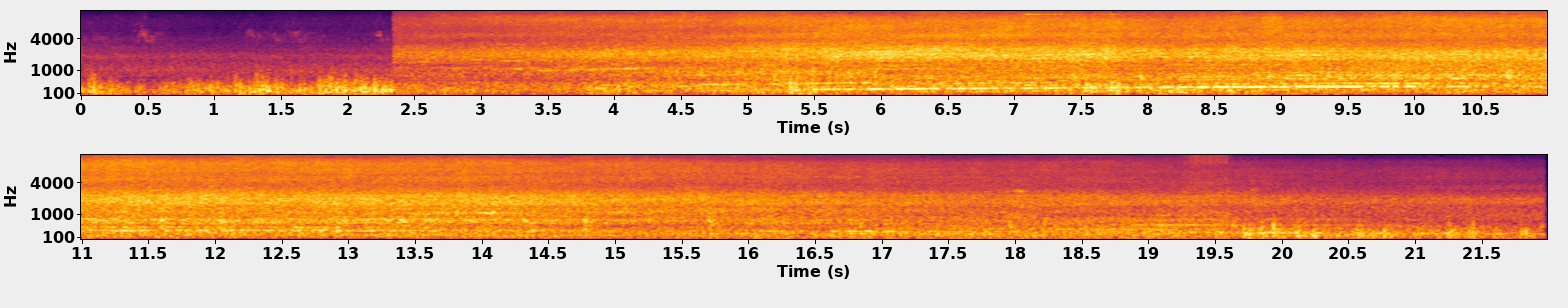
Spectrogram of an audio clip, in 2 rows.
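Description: A rubber-tyred Santiago Metro Line 1 train passes along the open trench. Its rumble builds to a peak and then slowly fades, with a motor whine rising in pitch as it gathers speed.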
